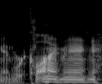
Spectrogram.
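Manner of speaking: "climbing" repeated with a laugh. Real, not acted. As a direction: chuckle through "climbing".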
